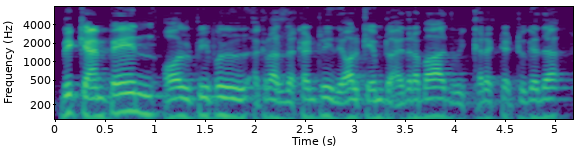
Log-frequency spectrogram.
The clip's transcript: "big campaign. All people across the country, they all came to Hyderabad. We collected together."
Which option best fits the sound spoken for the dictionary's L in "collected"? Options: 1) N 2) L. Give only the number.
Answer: 1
